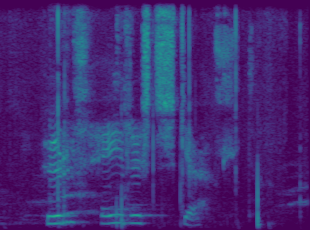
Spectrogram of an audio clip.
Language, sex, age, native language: Icelandic, male, 8, Icelandic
